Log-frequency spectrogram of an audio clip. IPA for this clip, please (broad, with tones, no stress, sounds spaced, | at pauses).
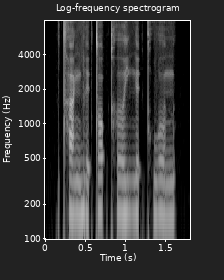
tʰ a˦˥ ŋ b e˨˩ ʔ t ɔ˥˩ ʔ kʰ ɤː˧ j ŋ e˥˩ ʔ kʰ w o˧ n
